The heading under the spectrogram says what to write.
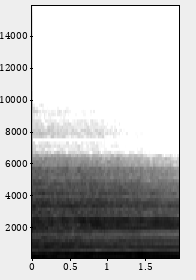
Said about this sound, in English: I love that. Yeah. I just got this pedal. I've been having overdrive and distortion issues since 2012.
